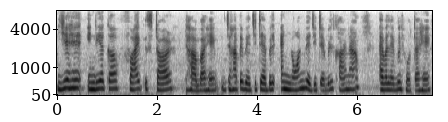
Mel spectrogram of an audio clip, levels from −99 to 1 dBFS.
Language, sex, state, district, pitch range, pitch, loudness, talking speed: Hindi, female, Delhi, New Delhi, 220-260 Hz, 240 Hz, -15 LUFS, 145 wpm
